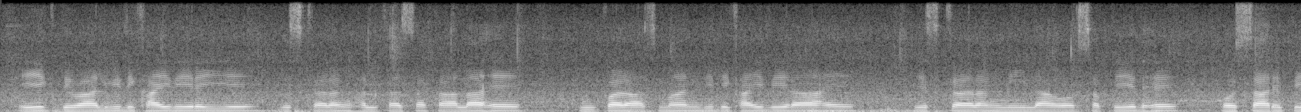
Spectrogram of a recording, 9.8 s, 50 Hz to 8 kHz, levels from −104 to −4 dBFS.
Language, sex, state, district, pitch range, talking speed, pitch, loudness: Hindi, male, Uttarakhand, Tehri Garhwal, 130-140 Hz, 165 wpm, 140 Hz, -17 LUFS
